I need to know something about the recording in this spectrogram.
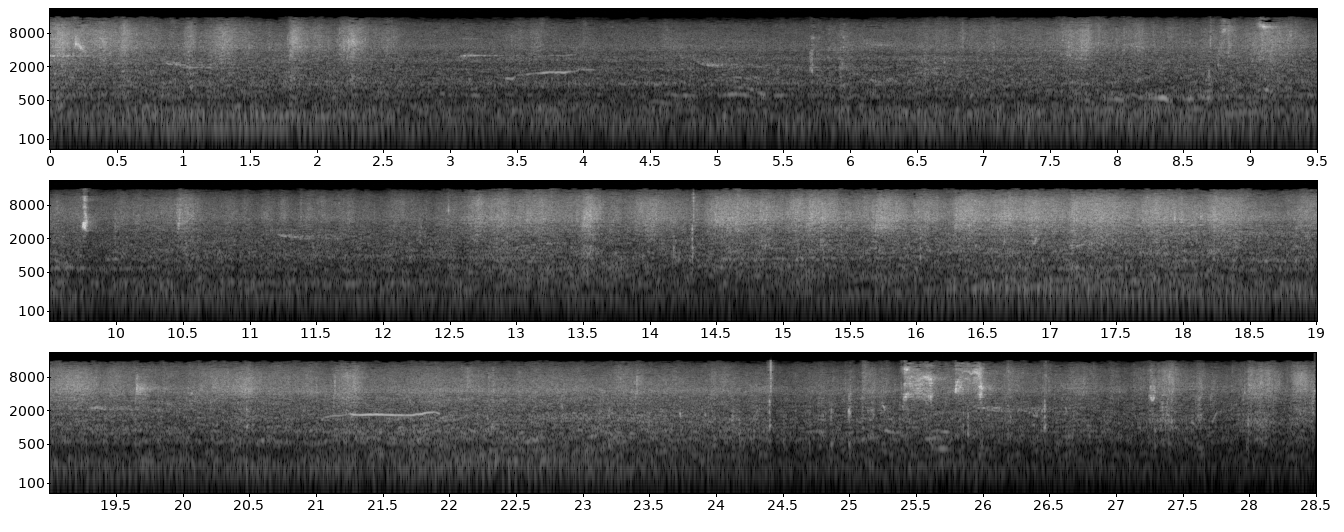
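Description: Dry leaves rustle and crackle as monkeys move about on the ground.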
